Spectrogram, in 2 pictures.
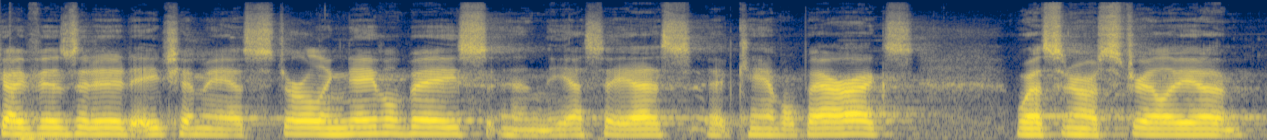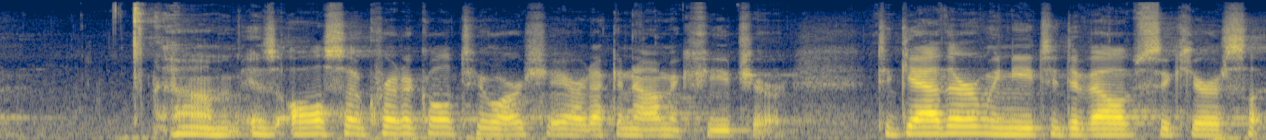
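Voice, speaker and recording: A woman delivers a formal address in a soft, measured manner, often pausing on a hesitant "um." Her voice sits slightly low for a woman. The sound carries a long reverb from a large event hall, picked up from a lectern microphone. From United States. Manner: soft-spoken, measured, with frequent hesitant ums. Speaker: ambassador giving welcome remarks. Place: large stadium event venue.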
